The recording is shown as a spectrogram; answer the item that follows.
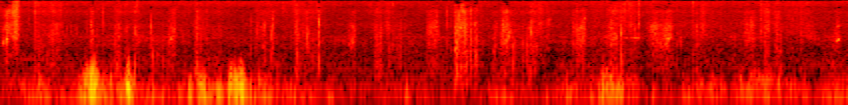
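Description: Footsteps crunching over loose, broken rock on a stony slope, with small stones clicking and shifting underfoot at an uneven walking pace.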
